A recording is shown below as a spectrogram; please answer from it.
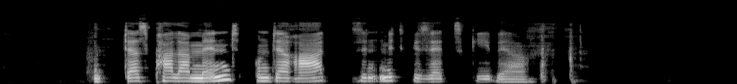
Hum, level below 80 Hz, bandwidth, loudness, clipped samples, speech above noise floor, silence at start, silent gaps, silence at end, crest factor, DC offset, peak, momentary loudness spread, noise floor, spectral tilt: none; -62 dBFS; 7.8 kHz; -17 LUFS; under 0.1%; 69 dB; 0.95 s; none; 1.65 s; 18 dB; under 0.1%; -2 dBFS; 18 LU; -85 dBFS; -5 dB/octave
